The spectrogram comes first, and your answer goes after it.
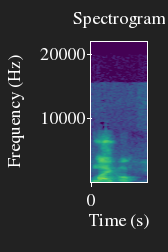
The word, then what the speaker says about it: Michael: Michael it's pronoun it's it's pronounced Mel in Hebrew but in English it's pronounced Michael oh so you ain't got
